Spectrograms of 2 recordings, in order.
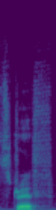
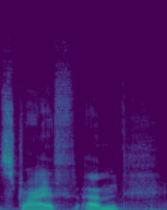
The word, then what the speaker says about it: Striv: So Striv, actually without an E, so I would have pronounced it Striv, but they pronounce it Striv, is essentially a pair of insoles with an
